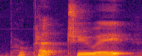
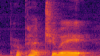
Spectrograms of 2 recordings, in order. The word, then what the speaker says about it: perpetuate: a question about perpetuate so perpetuate second syllable stress we have the E Red Tent vowel here um the TU um perpetuate perpetuate um a little bit of a chess on there perpetue perpetuate um and then unstressed ER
